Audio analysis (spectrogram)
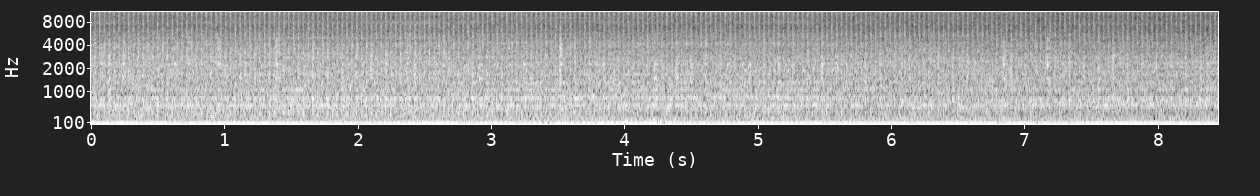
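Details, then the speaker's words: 2020 Chevrolet Onix naturally aspirated, 4,000–4,500 km, present since new: light ticking knock about three per second at idle; owner suspects lifter or piston pin, dealer check pending. "Isso acontece desde quando comprou o zero. Ó, tá batendo, ó."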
